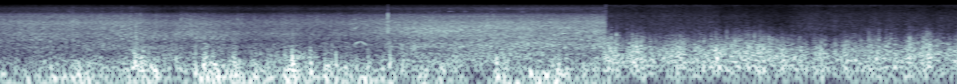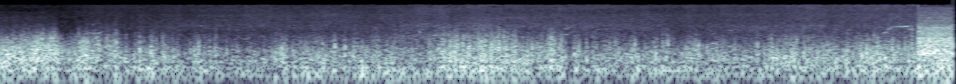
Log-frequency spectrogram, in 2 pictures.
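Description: Surf washing over and around shoreline rocks. Wind buffets the microphone for the first few seconds. About four and a half seconds in, the wind rumble drops away suddenly and the wash of the waves goes on.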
